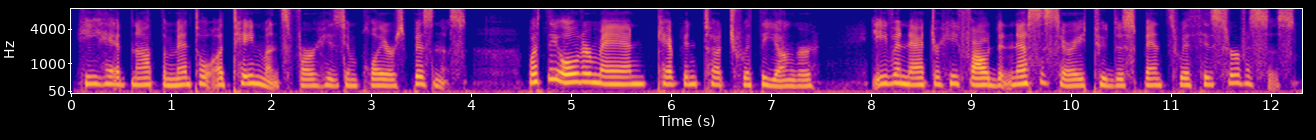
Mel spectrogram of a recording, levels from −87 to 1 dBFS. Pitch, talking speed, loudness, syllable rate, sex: 210 Hz, 150 wpm, -18 LUFS, 4.4 syllables/s, female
